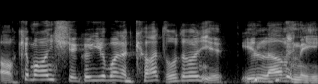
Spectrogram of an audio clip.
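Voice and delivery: put-on camp voice, flirting, sweet come-on tone. Retelling how he answers players who use a slur, camp voice. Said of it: "I just start coming on to them in a camp voice".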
